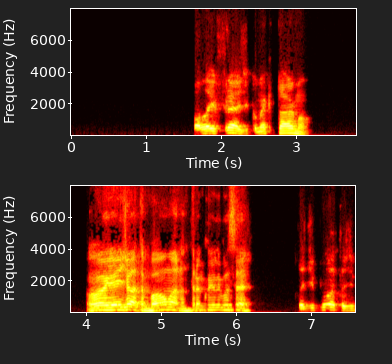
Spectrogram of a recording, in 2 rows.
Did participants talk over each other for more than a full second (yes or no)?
no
